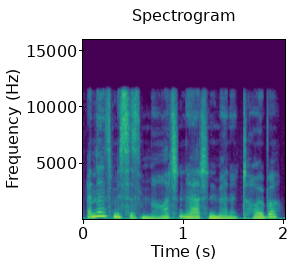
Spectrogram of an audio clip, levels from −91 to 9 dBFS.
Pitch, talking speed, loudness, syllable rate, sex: 210 Hz, 205 wpm, -15 LUFS, 6.2 syllables/s, female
